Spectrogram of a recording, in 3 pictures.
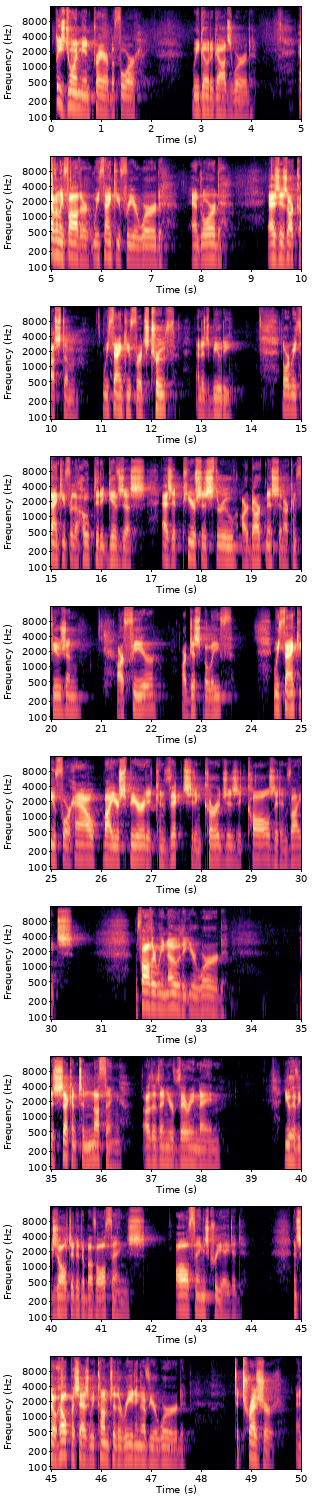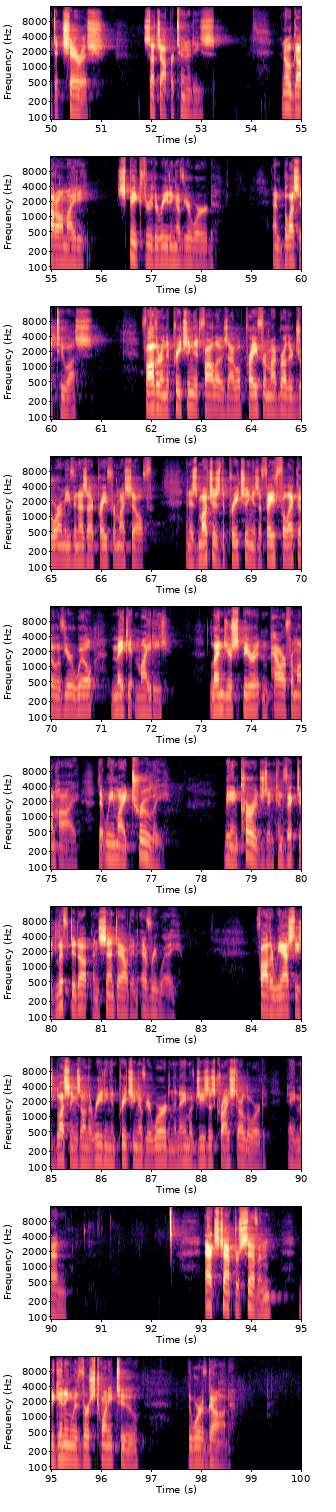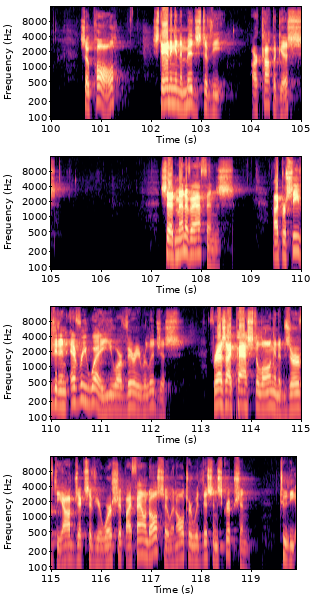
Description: Missions Conference: Guest Speaker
